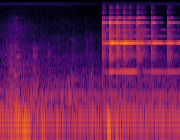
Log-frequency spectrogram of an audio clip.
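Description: A small bell dings out suddenly after a moment of low background hum, ringing bright and high-pitched with several quick repeated strikes that shimmer on to the end.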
